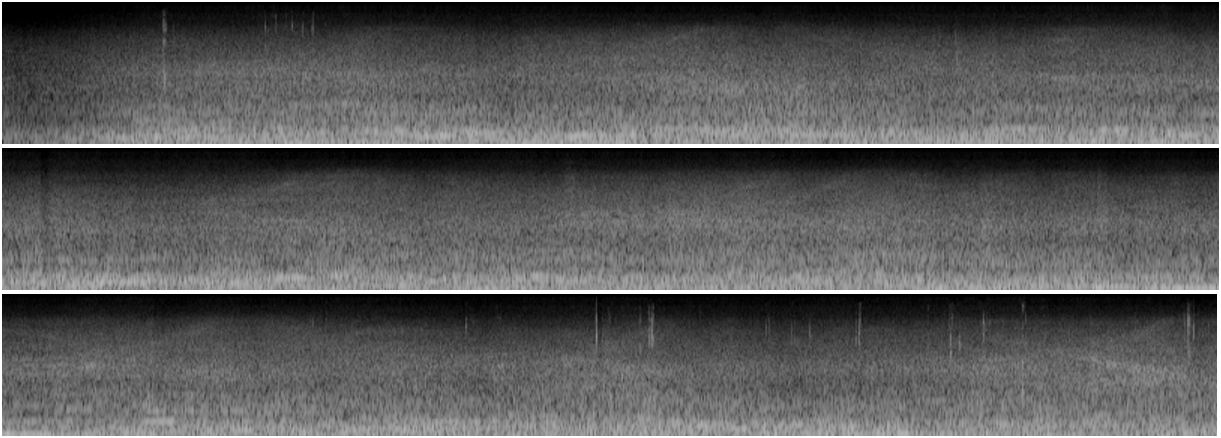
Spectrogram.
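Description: Race cars roar around the Boothill Speedway oval near the end of a race. Dense, loud engine noise runs steadily throughout, with several machines overlapping and no pauses.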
